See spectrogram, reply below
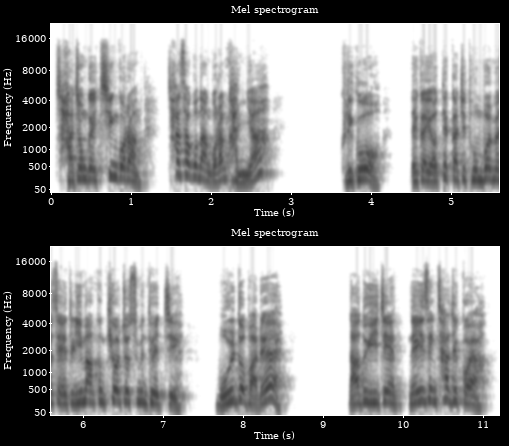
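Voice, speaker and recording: A woman's voice: mid-range voice, expressive, normal speed, fairly bright tone. A woman voicing a defiant cheating husband. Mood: defensive. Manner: stammering, sulky and defiant. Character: cheating middle-aged husband, defensive and selfish.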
